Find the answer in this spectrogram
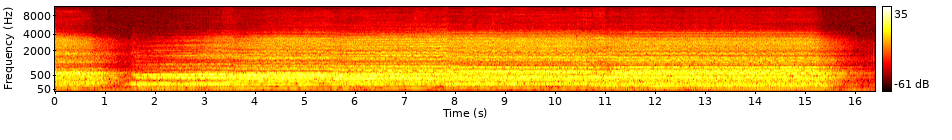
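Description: Choir singing slow, sustained chords with vibrato. A brief break comes about a second in, then the chords hold on until they die away just before the end.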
